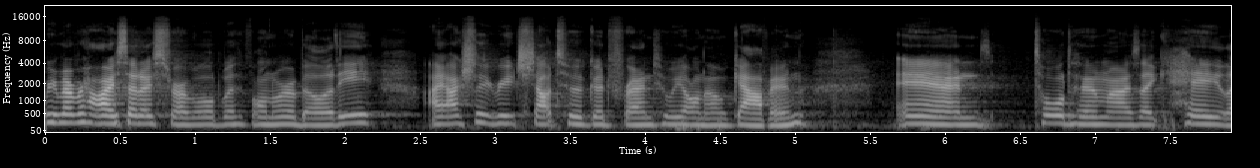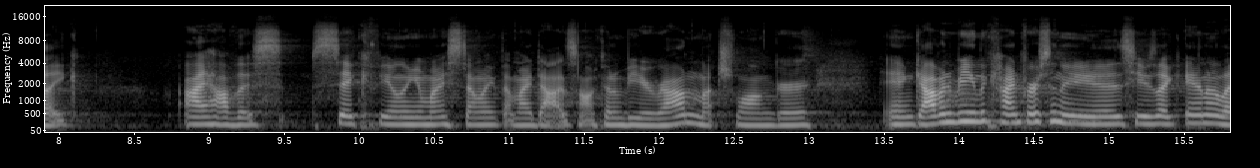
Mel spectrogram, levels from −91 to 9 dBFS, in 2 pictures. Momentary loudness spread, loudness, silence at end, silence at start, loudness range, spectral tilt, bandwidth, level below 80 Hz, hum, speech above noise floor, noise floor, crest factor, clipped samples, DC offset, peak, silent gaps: 13 LU; -31 LUFS; 0 s; 0 s; 5 LU; -3.5 dB/octave; 16.5 kHz; under -90 dBFS; none; 36 dB; -67 dBFS; 24 dB; under 0.1%; under 0.1%; -8 dBFS; none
